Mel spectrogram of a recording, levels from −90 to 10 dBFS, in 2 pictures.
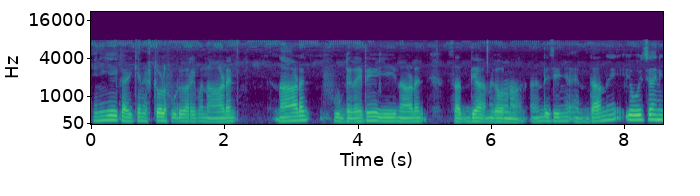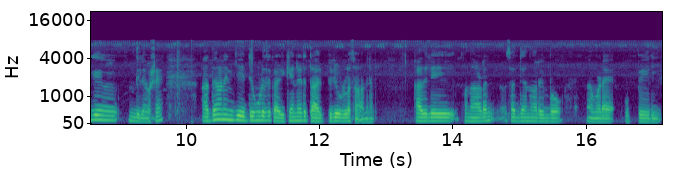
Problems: background sounds at intervals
